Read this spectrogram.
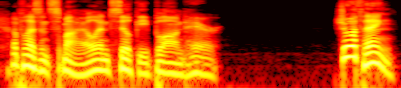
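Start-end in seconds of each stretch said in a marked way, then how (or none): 3.3-3.9 put-on light New Zealand accent, higher and louder; a hint of a Kiwi lilt on sure thing. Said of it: "an Australian, or New Zealander, accent".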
